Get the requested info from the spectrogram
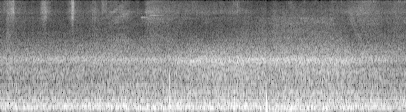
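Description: Automatic car wash working over the car, heard from inside the cabin: a steady rush of water spray and brushes against the body and glass, with a single sharp knock about four seconds in.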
